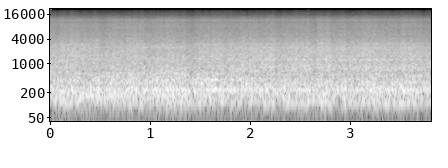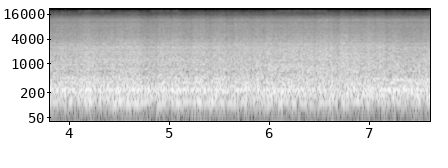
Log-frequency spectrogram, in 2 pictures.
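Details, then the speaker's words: Three-phase generator on auto panel after fixing protection-mode beeping, mains supply switched off so it auto-starts and supplies output via relay; steady even drone with no knocks or surges under load, normal running. "तो दोस्तों इस तरह से हमारा जैसे ही supply out किया है relay का टॉट ले लिया और ऑटो में भी हमारा जनरेटर चल के सप्लाई आउट किया"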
